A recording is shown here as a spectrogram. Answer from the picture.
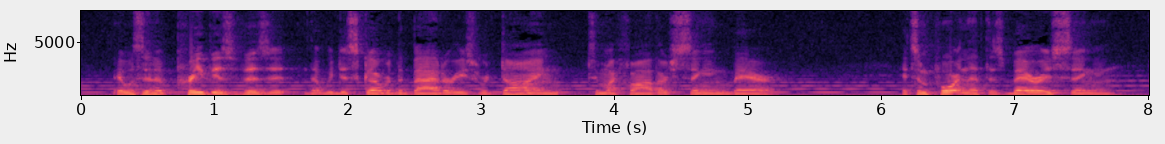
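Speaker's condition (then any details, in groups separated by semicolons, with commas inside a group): No condition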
